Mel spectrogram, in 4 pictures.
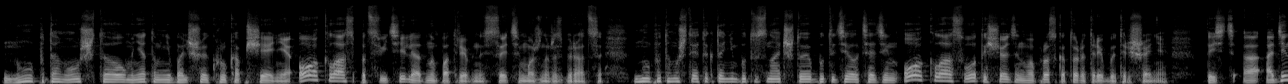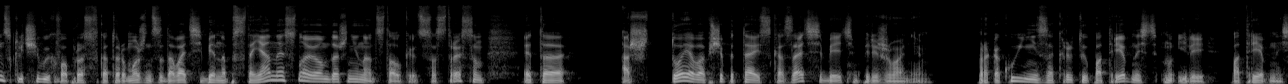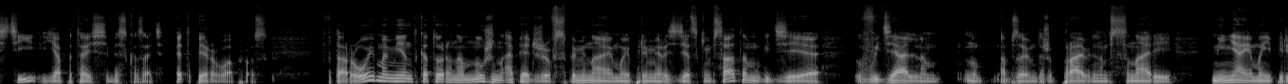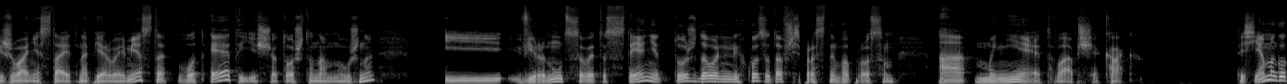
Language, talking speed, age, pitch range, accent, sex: Russian, 165 wpm, 20-39, 80-125 Hz, native, male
